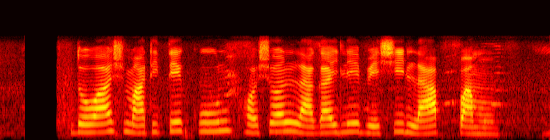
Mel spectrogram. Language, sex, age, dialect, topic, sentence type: Bengali, female, 18-24, Rajbangshi, agriculture, question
